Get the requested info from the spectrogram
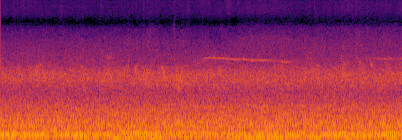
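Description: Ventilation fans in a broiler chicken house running with a steady low hum, with faint chirping from the large flock of broiler chicks over it.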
